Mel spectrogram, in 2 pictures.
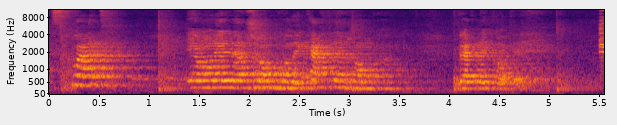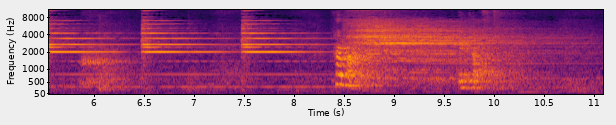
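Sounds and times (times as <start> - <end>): bell-like timer tones: 5.5 - 8.4
longer fuller chime: 5.5 - 9.6.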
